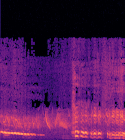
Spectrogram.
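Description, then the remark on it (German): A parrot, Papageno, gives a high, thin whistle that glides steadily downward, then breaks into a quick, warbling trill of fluttering notes, with no voices. “Jetzt singt das Vögelchen wenigstens.”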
